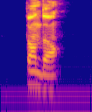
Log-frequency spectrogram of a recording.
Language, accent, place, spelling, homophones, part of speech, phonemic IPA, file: French, France, Lyon, pendants, pendant, adjective, /pɑ̃.dɑ̃/, LL-Q150 (fra)-pendants.wav
- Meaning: masculine plural of pendant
